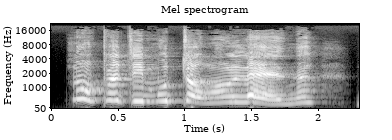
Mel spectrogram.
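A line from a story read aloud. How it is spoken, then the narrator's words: Child speaking, bursting into sobs. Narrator (French): dit encore l'enfant, qui, tout à coup, éclata en sanglots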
